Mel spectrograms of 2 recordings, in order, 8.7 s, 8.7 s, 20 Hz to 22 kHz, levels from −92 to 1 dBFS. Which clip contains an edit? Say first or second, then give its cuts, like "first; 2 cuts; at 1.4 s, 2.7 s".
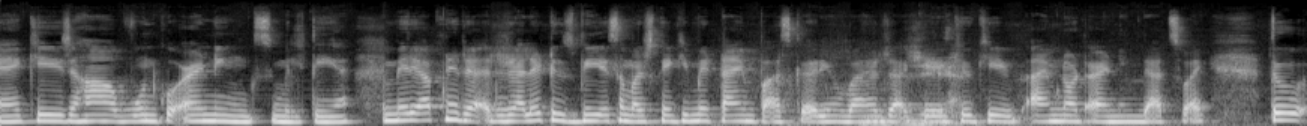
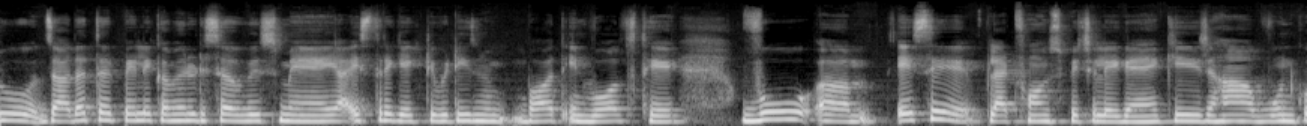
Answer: first; 1 cut; at 2.5 s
